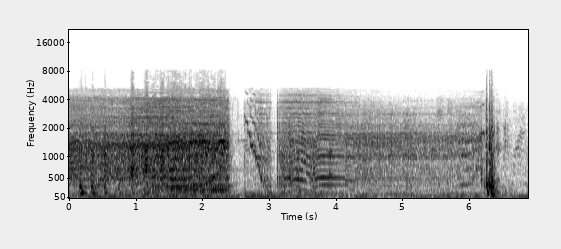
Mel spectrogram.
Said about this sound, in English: We'll be trying your creaking door again soon for some more laughs.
